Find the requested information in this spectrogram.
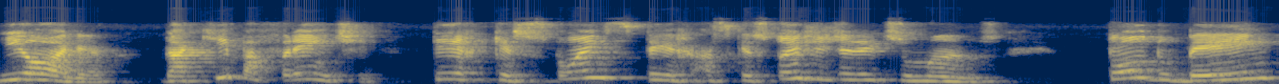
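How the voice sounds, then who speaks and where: A woman talks with a high pitch and lively intonation. Her pace is moderate. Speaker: NGO executive director. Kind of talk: webinar talk.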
